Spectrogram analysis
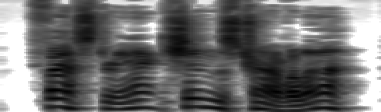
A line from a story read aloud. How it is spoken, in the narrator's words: called the foremost of the bandits cheerfully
